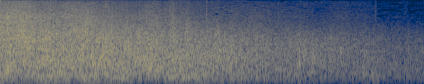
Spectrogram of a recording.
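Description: The rumbling tail of a loud boom, an explosion-like sound effect, fading steadily.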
